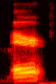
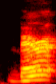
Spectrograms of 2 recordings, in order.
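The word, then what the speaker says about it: barite: Barrett? Barrett Rose? Barrett. Sounds good to me. Yeah, that's how I pronounce it, Barrett.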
